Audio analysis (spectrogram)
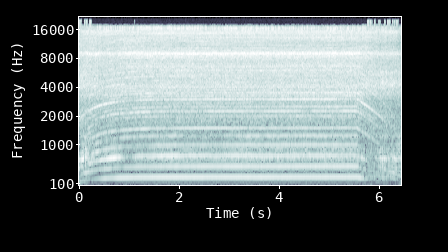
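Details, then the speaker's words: Old Makita 8400D 9.6V cordless hammer drill, motor run, drawing 1.82 amps and rising under load: clean steady hum, smooth wind-down; motor healthy, fault is corroded push-switch contacts, not the NiCd battery. "Drawing 1.82 amps there. Oh, that goes even higher when it starts to something. Right, well that's good. Motors works. That is a lovely big motor."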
